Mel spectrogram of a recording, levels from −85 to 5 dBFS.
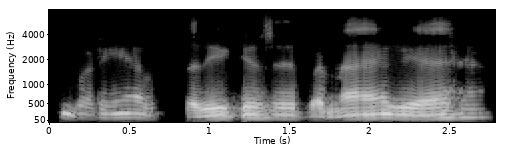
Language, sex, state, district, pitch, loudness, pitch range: Hindi, male, Uttar Pradesh, Deoria, 105 Hz, -16 LUFS, 100-115 Hz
